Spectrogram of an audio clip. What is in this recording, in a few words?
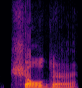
"shoulder", American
